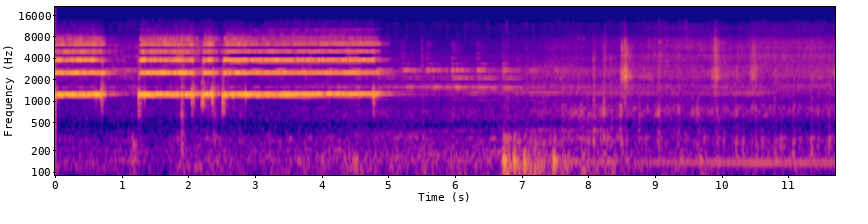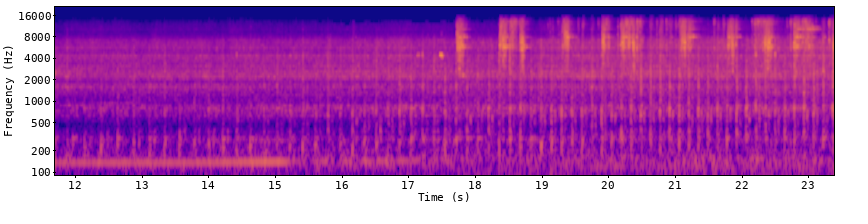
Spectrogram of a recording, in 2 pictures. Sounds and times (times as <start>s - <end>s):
Vehicle horn, car horn, honking: 0.0s - 5.0s
Train: 0.0s - 23.3s.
